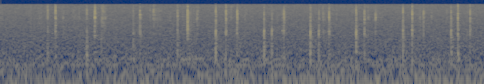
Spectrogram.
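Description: Long painted nails scratch and tap the embossed surface of a hand-sized, Doraemon-shaped monaka, a crisp, dry rice-flour wafer shell with chocolate filling held in both hands. Quick, irregular dry clicks and ticks, each bright and very short, sound over a soft, steady low rumble at a quiet level.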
